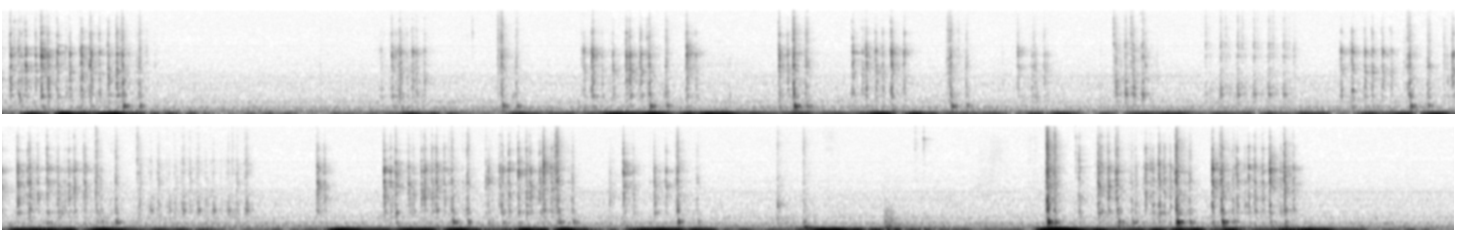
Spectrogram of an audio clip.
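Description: Typing on a computer keyboard in bursts of rapid key clicks with short pauses between them, with one louder knock near the end.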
